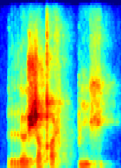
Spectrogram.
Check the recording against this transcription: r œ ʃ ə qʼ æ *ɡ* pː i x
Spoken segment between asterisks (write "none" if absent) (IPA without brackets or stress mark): x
